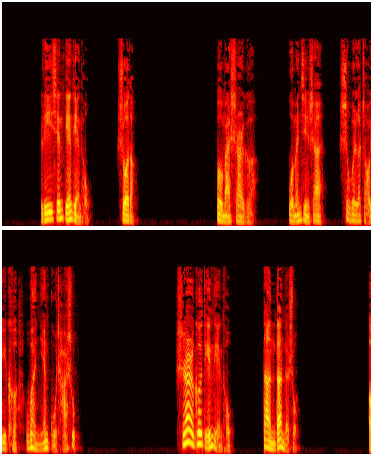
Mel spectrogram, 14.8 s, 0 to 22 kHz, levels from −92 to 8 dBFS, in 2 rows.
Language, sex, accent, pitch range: Chinese, male, native, 100-115 Hz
